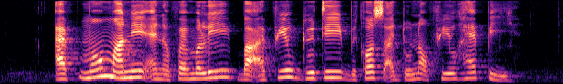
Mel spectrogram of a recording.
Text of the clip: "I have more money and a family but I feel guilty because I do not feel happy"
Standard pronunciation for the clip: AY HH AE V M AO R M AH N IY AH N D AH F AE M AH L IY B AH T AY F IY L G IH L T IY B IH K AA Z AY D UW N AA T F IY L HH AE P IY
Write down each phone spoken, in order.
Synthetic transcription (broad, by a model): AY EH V M AO M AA N IY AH N AH F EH M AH L IY B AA T AY F IY L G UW T IY B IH K AA S AY D UW N AA T F IY L HH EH P IY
